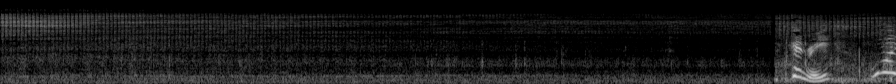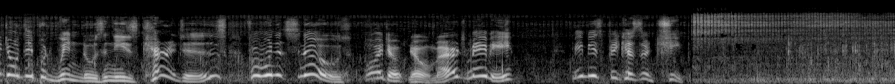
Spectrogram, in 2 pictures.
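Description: A small model train rattles softly along its tracks.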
